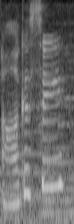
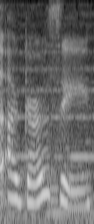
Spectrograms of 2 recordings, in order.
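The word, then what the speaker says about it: Argosy: It's pronounced Agassy. I've always pronounced Argoi. Agassy. I have to change that.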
